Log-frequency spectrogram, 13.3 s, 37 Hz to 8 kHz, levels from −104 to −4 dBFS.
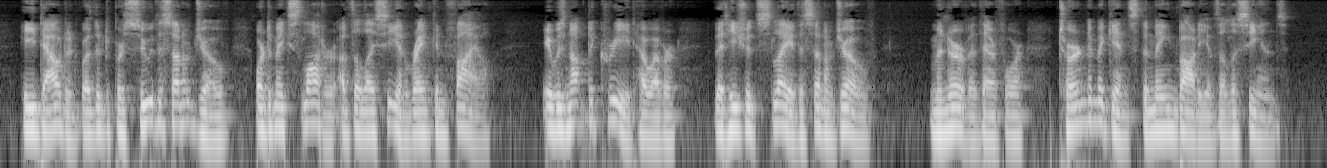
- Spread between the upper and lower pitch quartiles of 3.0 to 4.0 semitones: No, average, 4.5 semitones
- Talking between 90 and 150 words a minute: No, average, 195 wpm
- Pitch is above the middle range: No, low, 115 Hz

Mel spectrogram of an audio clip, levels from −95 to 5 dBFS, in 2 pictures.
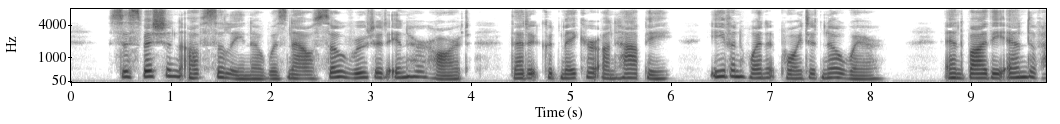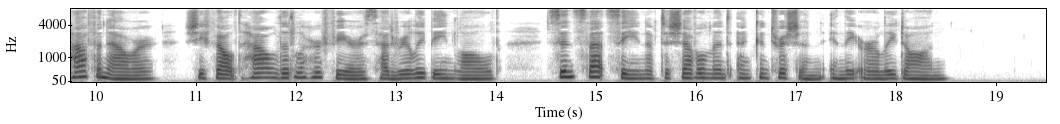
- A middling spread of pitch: Yes, average, 4.2 semitones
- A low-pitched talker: No, medium, 175 Hz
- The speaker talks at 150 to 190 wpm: Yes, average, 155 wpm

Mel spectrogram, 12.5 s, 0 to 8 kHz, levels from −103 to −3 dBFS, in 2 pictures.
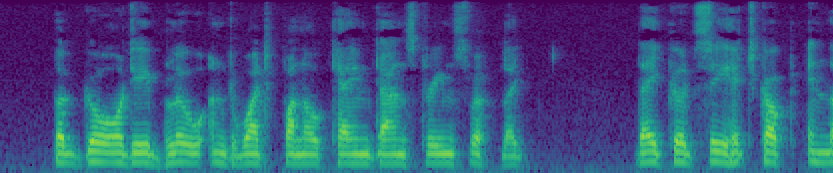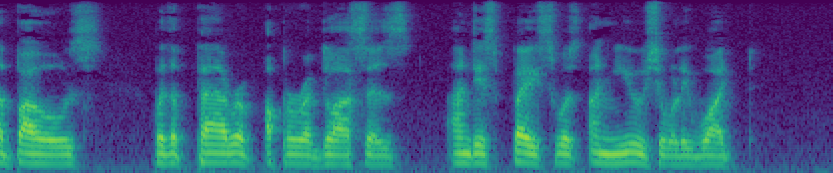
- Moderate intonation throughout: No, narrow, 2.0 semitones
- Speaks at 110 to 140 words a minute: Yes, slow, 135 wpm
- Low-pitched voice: Yes, low, 115 Hz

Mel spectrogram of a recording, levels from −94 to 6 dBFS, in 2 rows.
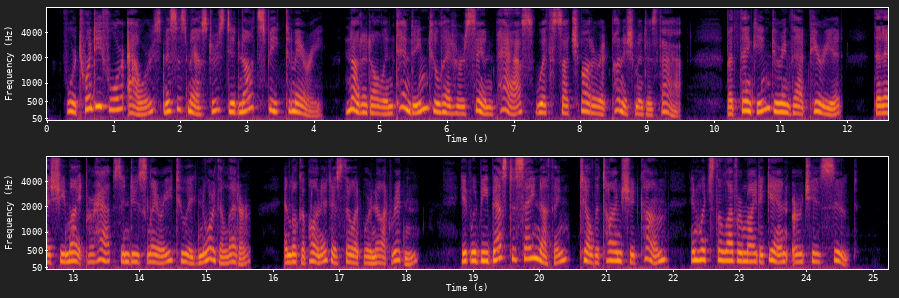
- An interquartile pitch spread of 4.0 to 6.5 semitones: Yes, average, 4.4 semitones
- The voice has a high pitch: Yes, high, 215 Hz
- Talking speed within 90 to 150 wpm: No, average, 175 wpm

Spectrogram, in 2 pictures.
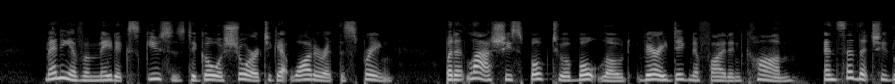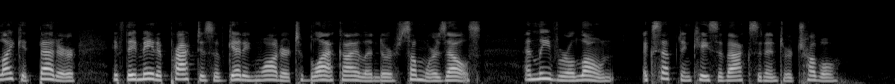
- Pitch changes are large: No, average, 3.7 semitones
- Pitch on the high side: Yes, high, 200 Hz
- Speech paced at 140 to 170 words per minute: No, average, 200 wpm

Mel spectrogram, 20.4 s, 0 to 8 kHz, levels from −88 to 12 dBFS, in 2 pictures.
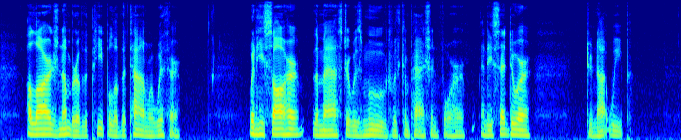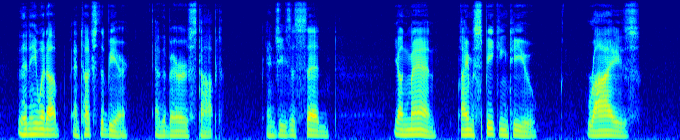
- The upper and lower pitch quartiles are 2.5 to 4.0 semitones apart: Yes, average, 3.1 semitones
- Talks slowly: No, average, 175 wpm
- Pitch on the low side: Yes, low, 105 Hz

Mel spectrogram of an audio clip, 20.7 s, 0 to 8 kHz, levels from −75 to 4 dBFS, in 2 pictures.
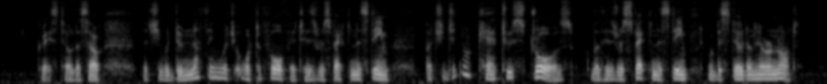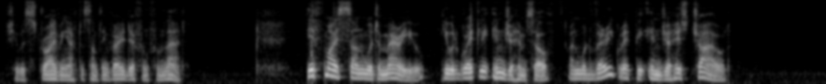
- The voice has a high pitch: No, low, 115 Hz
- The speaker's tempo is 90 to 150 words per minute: No, average, 185 wpm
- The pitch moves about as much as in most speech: Yes, average, 4.1 semitones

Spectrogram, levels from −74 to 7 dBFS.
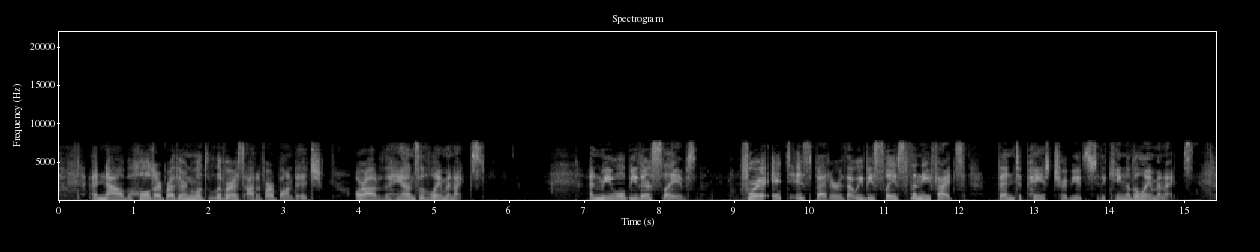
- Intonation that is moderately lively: Yes, average, 3.4 semitones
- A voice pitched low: No, high, 240 Hz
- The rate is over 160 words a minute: Yes, average, 185 wpm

